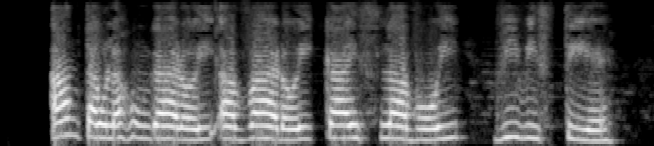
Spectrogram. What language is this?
Esperanto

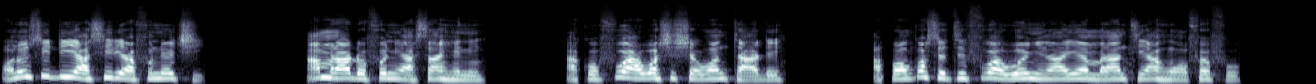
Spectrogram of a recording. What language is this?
Akan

